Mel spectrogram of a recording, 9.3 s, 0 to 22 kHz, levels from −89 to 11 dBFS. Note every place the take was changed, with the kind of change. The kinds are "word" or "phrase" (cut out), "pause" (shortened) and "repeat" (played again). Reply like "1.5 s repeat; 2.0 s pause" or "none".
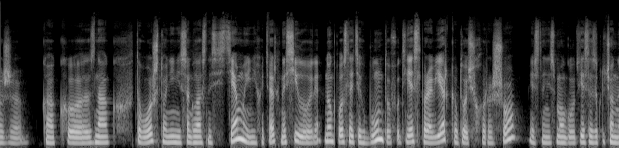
4.1 s word; 5.0 s phrase; 6.3 s word; 6.9 s word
